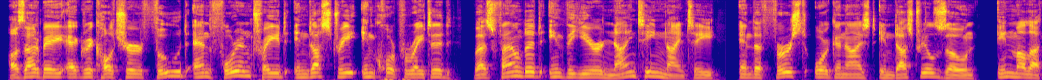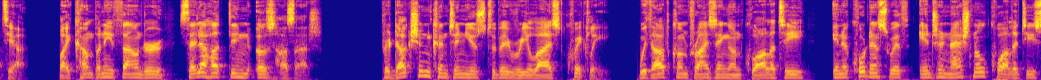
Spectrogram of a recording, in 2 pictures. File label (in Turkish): İNGİLİZCE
